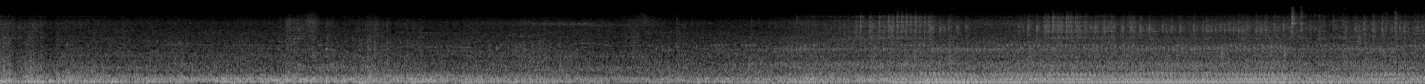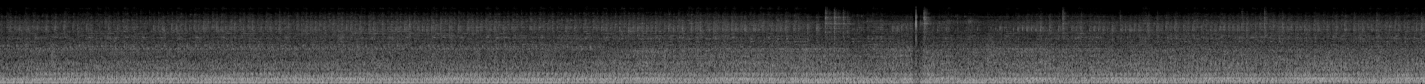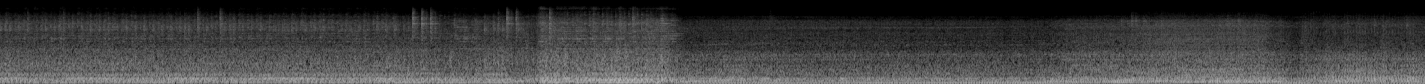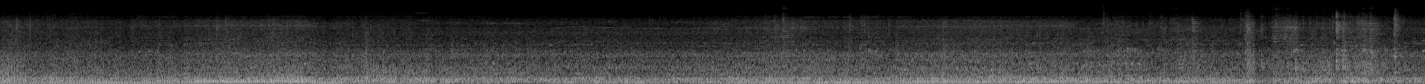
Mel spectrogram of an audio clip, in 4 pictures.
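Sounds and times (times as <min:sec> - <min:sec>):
bus body rattling: 0:00.0 - 0:36.1, 0:41.3 - 0:57.0
bus engine humming: 0:00.0 - 0:57.0.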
